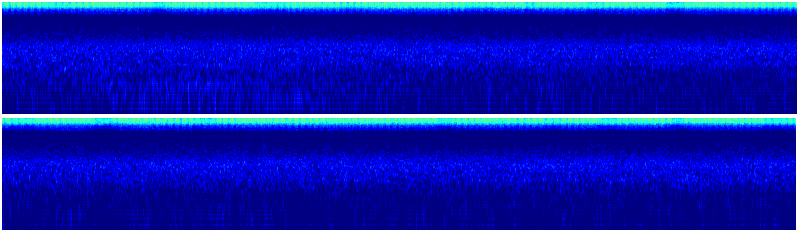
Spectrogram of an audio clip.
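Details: Crickets chirping at night in a summer forest: a dense, steady high-pitched shimmering trill, many insects overlapping, with gentle pulsing in loudness and no other clear sounds.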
